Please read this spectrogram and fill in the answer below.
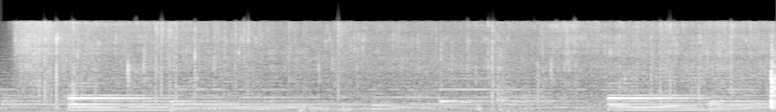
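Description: Sliced onions sizzling in hot oil in a frying pan. The sizzle bursts up loudest as the onions go in, then settles to a steady, lower sizzle.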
